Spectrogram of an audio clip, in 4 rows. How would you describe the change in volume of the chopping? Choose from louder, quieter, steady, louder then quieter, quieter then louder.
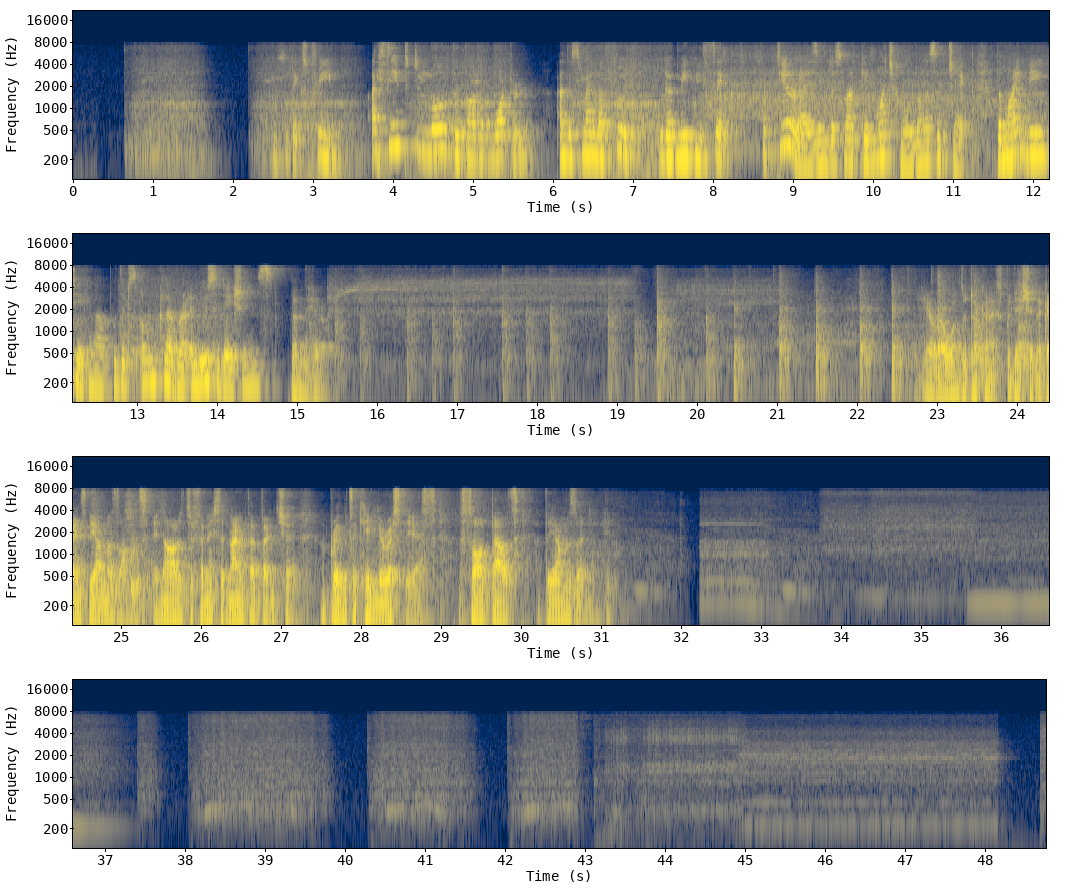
louder.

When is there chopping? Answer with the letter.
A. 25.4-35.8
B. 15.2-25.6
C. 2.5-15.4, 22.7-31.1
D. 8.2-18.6
B.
